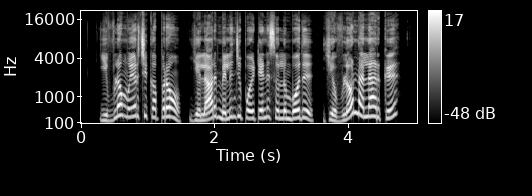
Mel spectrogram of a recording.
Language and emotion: Tamil, happy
